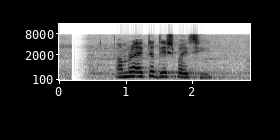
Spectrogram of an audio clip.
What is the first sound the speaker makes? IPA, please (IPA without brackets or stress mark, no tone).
a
